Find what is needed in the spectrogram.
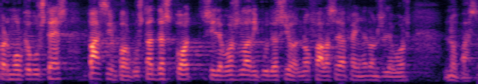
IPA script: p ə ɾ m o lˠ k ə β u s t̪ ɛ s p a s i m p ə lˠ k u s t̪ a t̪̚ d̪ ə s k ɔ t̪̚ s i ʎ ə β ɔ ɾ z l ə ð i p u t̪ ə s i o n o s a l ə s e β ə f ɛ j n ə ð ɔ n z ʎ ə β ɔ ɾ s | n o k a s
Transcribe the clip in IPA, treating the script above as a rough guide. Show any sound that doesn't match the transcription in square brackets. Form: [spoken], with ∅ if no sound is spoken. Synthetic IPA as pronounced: p ə ɾ m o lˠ k ə β u s t̪ ɛ s p a s i m p ə lˠ k u s t̪ a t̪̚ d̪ ə s k ɔ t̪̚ s i ʎ ə β ɔ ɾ z l ə ð i p u t̪ ə s i o n o [f] a l ə s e β ə f ɛ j n ə ð ɔ n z ʎ ə β ɔ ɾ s | n o [p] a s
